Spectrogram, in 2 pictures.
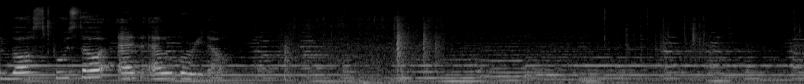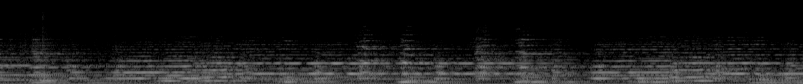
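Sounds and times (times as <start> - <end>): instrumental music with sustained notes: 0.0 - 16.0.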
